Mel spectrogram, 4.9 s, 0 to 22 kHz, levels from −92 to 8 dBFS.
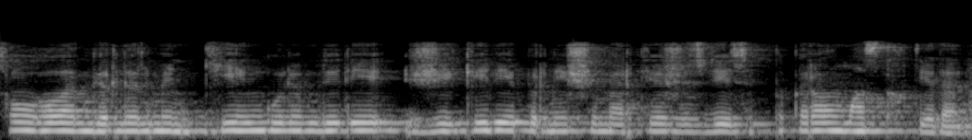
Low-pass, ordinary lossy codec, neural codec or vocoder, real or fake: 7.2 kHz; AAC, 48 kbps; codec, 16 kHz, 16 kbps, FreqCodec, larger model; fake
